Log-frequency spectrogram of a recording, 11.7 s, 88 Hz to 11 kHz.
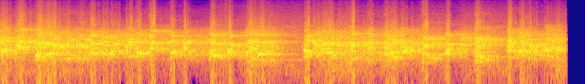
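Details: Constant overlapping barks and yips from a group of dogs at The Barking Lot, 10/3/16, with crisp single barks punctuating the din, a brief dip near six seconds, then silence at the very end.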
